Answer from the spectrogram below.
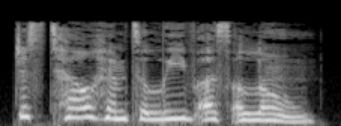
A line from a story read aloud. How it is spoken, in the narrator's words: Darcy sobbed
